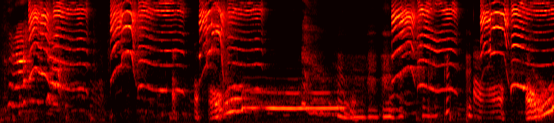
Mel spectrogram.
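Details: Dog named Rudi gives shrill, quavering high yowls that slide down into a sustained, flat, lower howl, then rise again into piercing yelping bursts.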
